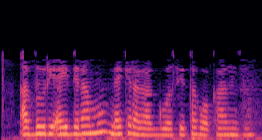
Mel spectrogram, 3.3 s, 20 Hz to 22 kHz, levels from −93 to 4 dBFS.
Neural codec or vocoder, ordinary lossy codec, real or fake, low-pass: none; AAC, 16 kbps; real; 19.8 kHz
